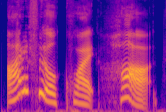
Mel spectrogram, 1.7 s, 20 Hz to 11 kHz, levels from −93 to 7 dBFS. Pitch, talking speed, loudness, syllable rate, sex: 280 Hz, 145 wpm, -17 LUFS, 3.6 syllables/s, female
